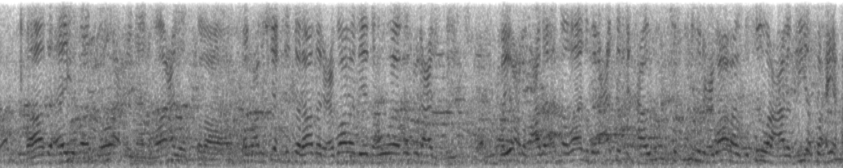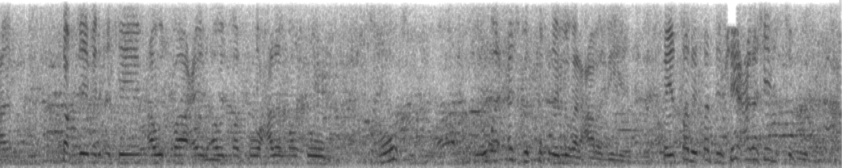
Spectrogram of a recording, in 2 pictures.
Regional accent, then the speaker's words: Hillah, Babil, Iraq; سموه عندنا بالحلة أبو الفضائل

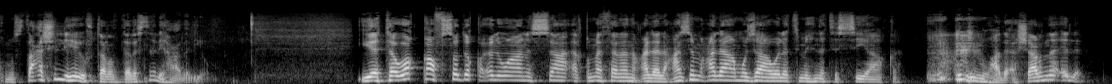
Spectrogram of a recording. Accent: Iraq; احنا مثلا عندنا في العراق

